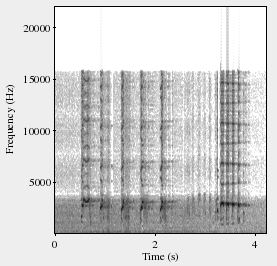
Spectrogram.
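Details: Wild bald eagle pair on the morning of 11 November 2016, visiting their nest at the West End of Catalina Island, California, recorded by a nest camera: five high, thin chirped calls about half a second apart, then a quick run of four piping notes, steady background hiss.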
